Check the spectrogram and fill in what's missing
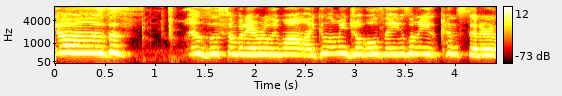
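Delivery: half-playful hmm, do I want this; hesitant musing. Retold or imitated. Reader acting out a wary Taurus-style hesitation, musing. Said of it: "being me. Uh, being like".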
